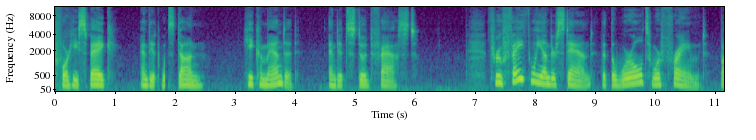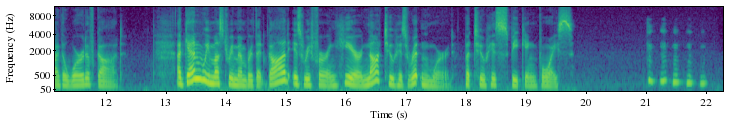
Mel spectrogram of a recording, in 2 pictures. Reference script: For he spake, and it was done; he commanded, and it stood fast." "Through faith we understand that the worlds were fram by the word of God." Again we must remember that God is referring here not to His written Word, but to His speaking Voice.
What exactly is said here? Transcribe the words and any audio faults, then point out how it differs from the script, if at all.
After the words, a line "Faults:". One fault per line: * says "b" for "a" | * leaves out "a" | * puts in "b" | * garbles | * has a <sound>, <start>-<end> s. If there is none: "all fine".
For he spake, and it was done; he commanded, and it stood fast." "Through faith we understand that the worlds were framed by the word of God." Again we must remember that God is referring here not to His written Word, but to His speaking Voice.
Faults:
* has a dropout, 1.8-1.9 s
* says "framed" for "fram"
* has a laugh, 21.0-22.1 s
